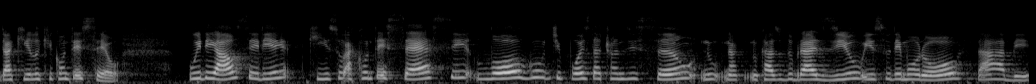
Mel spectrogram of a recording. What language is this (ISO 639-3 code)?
por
